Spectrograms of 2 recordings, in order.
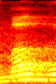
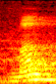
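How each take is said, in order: Both takes have the same delivery.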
